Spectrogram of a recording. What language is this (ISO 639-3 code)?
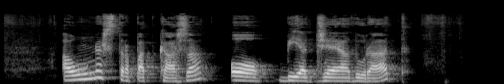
oci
